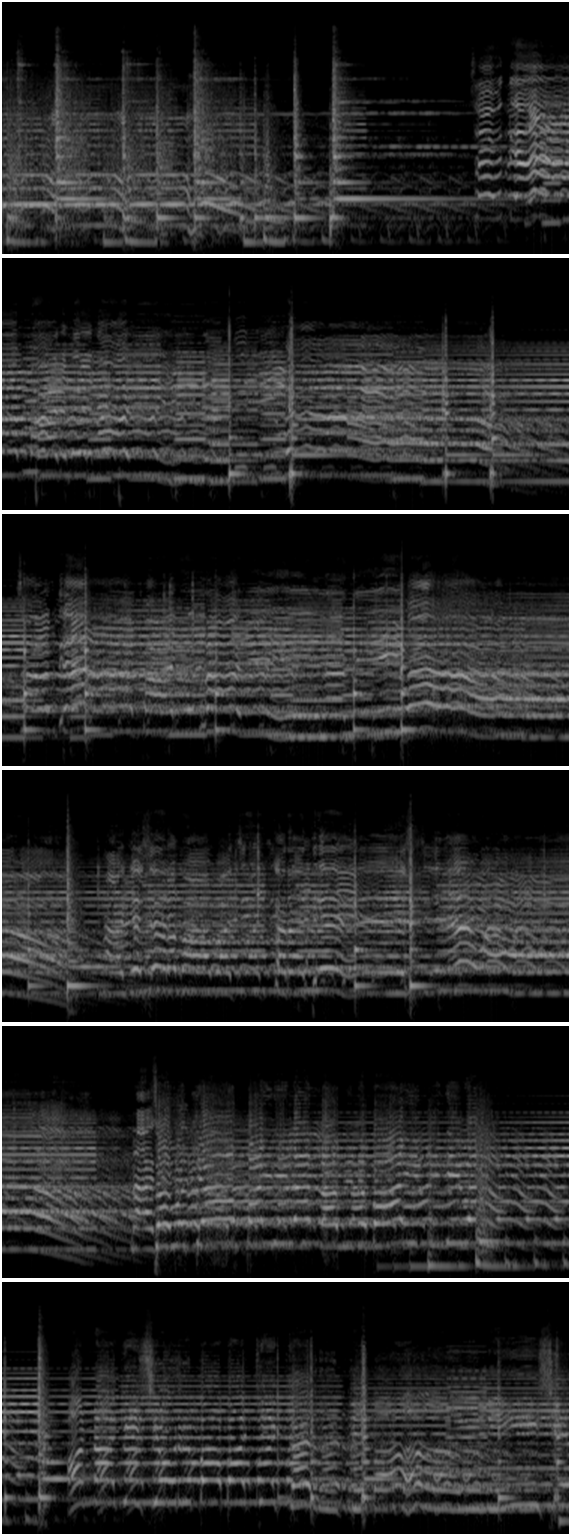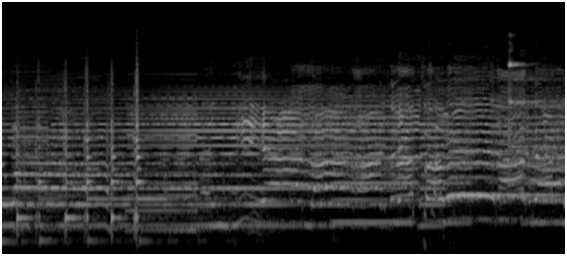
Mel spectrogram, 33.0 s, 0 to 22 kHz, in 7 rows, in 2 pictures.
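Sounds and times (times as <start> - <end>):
woman singing: 0.0 - 2.5, 3.8 - 33.0
steady held tones: 0.0 - 7.2
tabla playing: 0.0 - 33.0.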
